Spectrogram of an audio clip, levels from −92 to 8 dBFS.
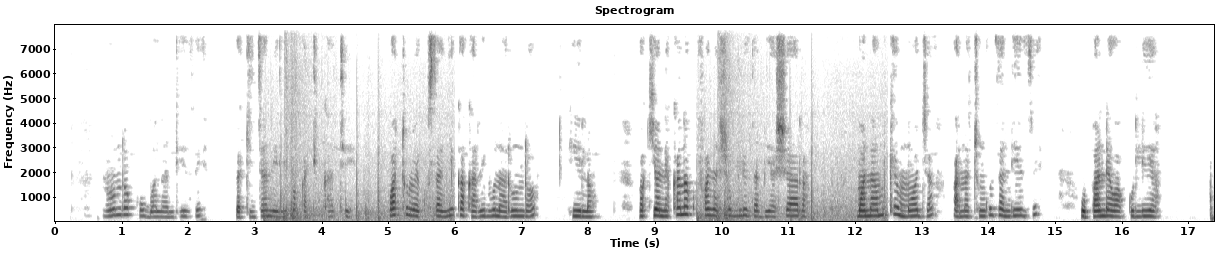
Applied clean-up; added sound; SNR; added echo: none; Fireworks; 12 dB; none.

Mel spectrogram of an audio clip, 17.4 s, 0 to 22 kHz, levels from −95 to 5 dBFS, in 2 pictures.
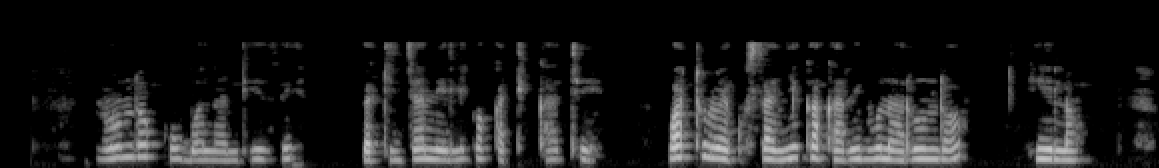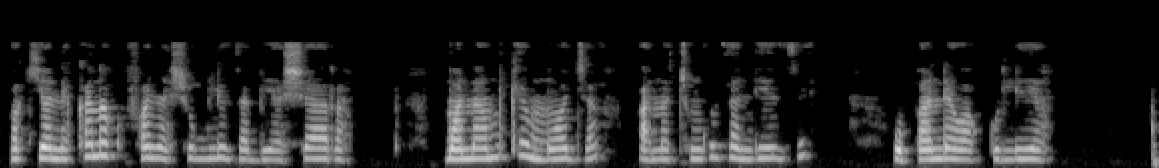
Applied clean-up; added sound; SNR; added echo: none; none; none; none.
